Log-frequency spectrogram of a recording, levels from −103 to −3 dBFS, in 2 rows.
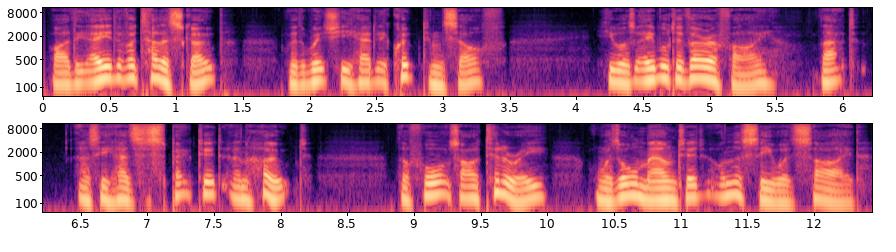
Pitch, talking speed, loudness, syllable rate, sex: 135 Hz, 165 wpm, -18 LUFS, 5.3 syllables/s, male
